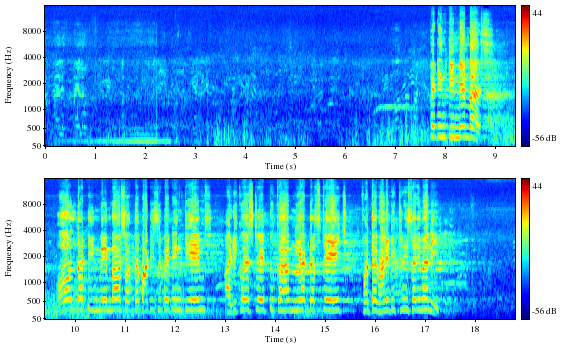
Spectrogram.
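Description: A man speaks into a microphone, heard through loudspeakers outdoors.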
